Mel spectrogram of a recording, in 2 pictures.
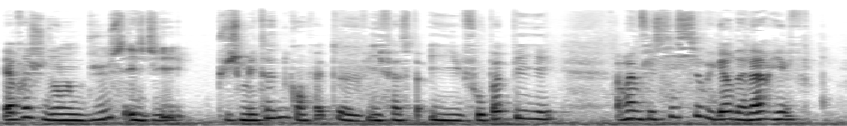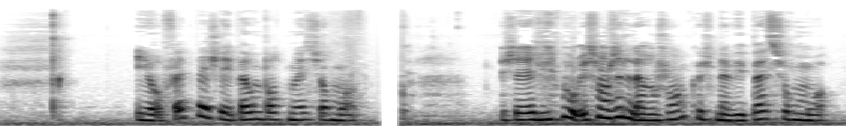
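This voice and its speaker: A woman's voice: mid-range voice, fast, dark tone. Chatty young woman vlogging over street noise. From France. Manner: chatty, informal, lots of hesitations. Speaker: travel vlogger. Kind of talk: casual travel vlog talk to camera. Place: outdoors and in small rooms and cafés in a busy city.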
